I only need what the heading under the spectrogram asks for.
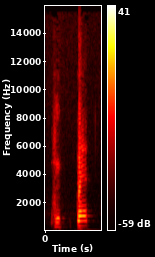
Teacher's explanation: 우리는 일반적으로 국밥 주세요라고 된 소리로 세게 발음하게 됩니다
